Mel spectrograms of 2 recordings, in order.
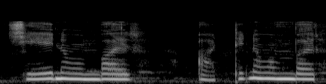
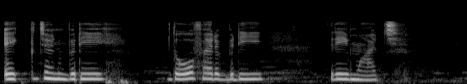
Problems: none marked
